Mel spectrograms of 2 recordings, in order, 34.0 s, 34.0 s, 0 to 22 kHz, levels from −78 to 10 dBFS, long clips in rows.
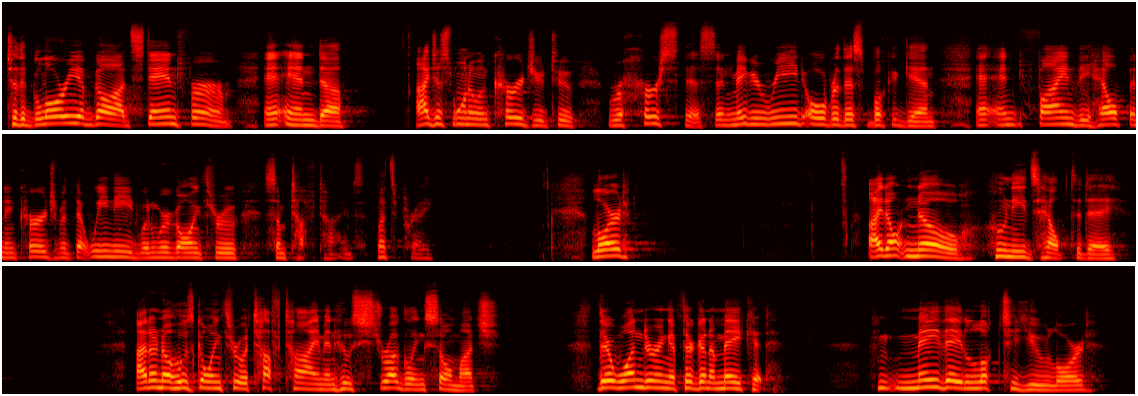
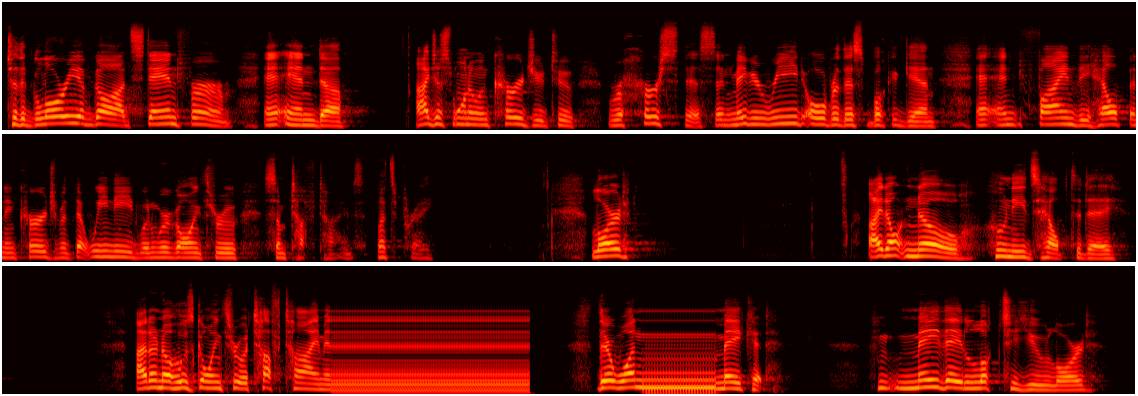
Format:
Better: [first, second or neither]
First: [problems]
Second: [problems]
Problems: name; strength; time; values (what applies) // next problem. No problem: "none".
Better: first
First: none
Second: audio freezing; at 26 s for 2 s and at 29 s for 0.5 s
